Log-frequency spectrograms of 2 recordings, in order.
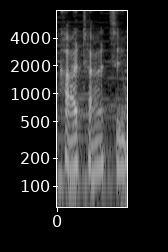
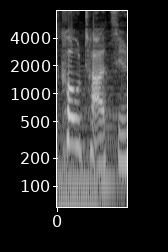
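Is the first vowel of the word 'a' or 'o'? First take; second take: a; o. First: The first syllable has an 'a' vowel. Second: The first syllable has an 'o' vowel. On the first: The speaker calls it wrong. "not katatsu" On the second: The speaker calls it right. "it's kotatsu"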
